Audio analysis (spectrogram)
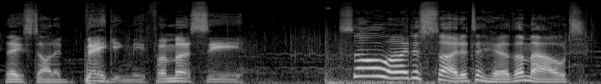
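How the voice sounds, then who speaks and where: Guy doing a grim vengeful torturer narrating a manga dub, slow and forceful, music underneath. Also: mid-range voice, very animated, heavily acted. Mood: cold menace. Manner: deliberate, menacing. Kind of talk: dramatic first-person manga dub narration.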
